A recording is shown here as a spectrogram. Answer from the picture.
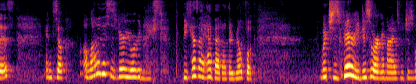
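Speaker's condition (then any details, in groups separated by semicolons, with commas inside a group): No condition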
